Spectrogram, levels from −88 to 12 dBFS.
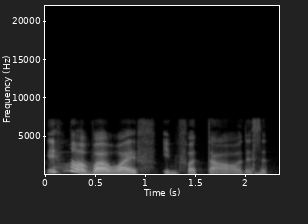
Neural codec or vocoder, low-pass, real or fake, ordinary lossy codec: none; 7.2 kHz; real; none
